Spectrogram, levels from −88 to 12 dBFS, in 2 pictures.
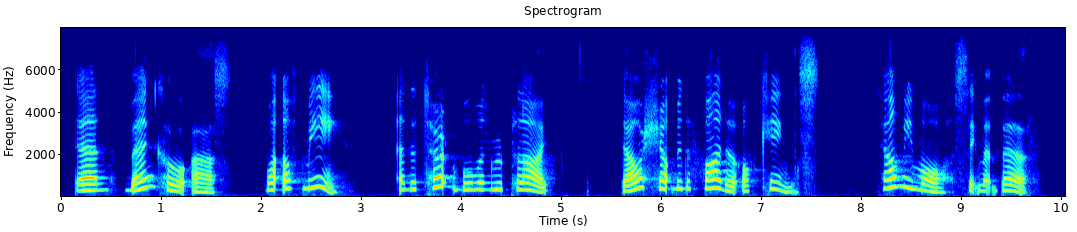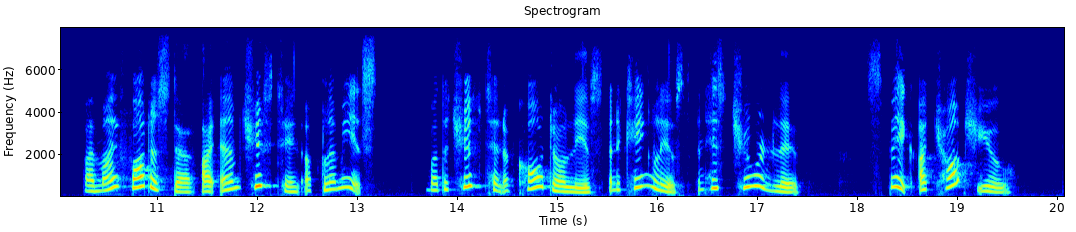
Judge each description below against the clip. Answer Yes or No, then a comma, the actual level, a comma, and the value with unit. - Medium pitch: No, very high, 330 Hz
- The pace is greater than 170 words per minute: No, average, 150 wpm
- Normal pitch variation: No, wide, 7.5 semitones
